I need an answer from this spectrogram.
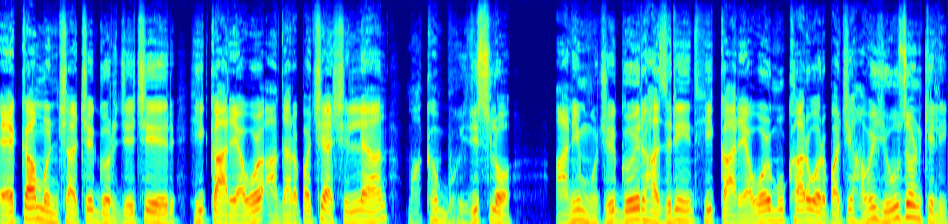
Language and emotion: Goan Konkani, fearful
